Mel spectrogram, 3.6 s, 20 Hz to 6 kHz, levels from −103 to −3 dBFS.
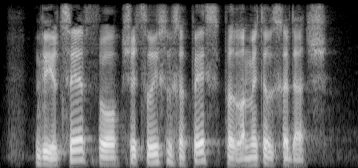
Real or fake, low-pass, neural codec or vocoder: fake; 5.4 kHz; codec, 16 kHz in and 24 kHz out, 2.2 kbps, FireRedTTS-2 codec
